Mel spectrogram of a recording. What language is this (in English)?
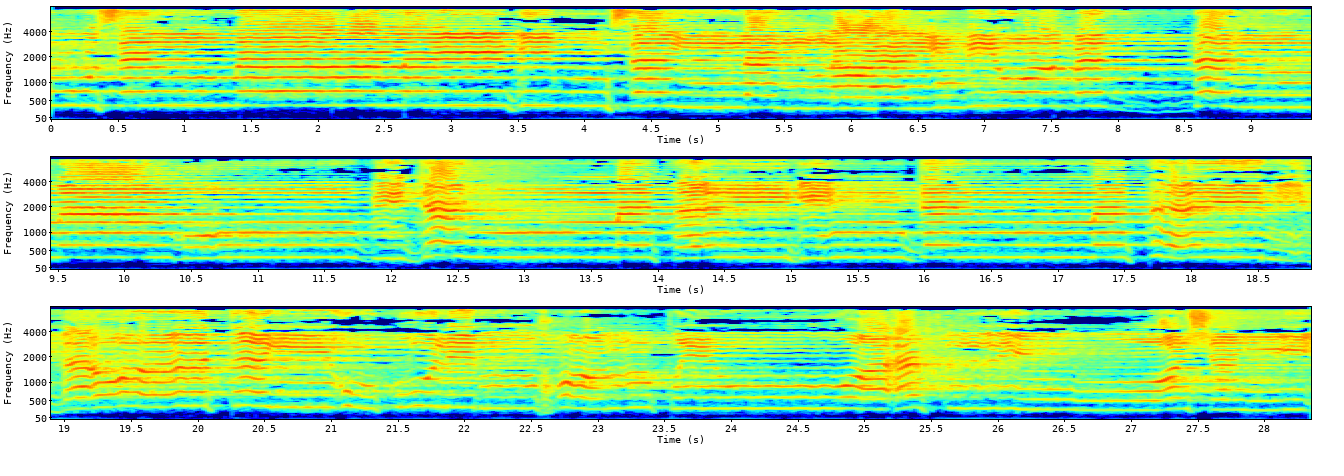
Arabic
